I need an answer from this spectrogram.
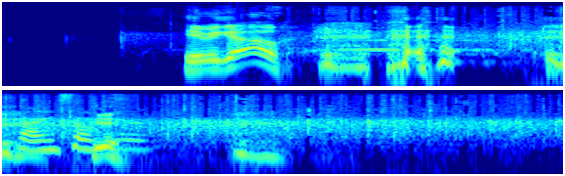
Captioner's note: applause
